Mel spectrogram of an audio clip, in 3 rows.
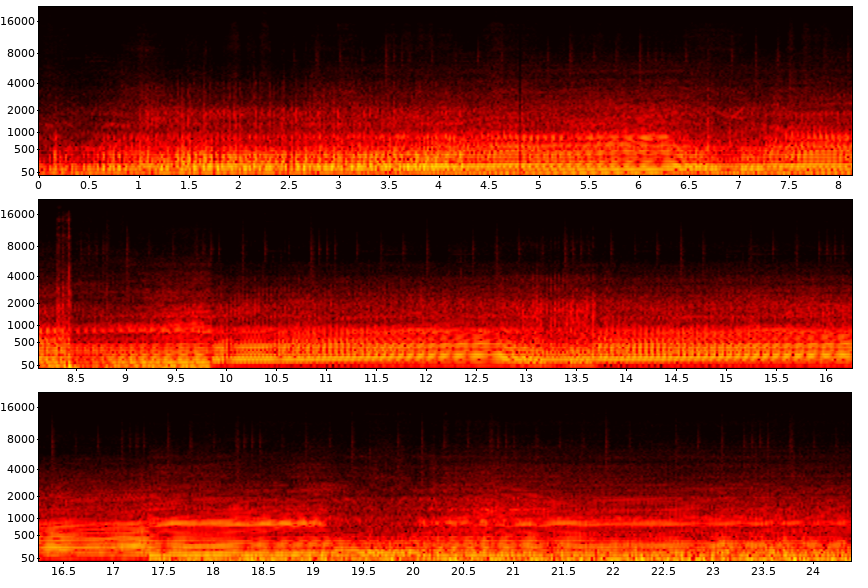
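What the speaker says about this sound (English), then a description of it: "I'm gonna try to pick up some exhaust sounds from there." A 2023 Suzuki SV650 motorcycle with an M4 exhaust rumbles close by, revving up and down in repeated swells with a throaty, steady drone throughout.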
